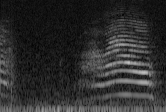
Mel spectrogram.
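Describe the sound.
A cat gives one drawn-out, tonal meow that swells in loudness and then tails off, after a brief faint noise and a quiet pause.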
